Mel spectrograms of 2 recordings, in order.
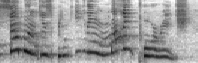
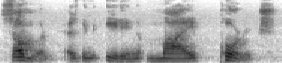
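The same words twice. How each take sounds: First: It is said in a high, squeaky voice. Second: It is said in a deep, booming voice. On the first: A small baby bear is speaking. "squeaked Baby Bear in his teeny tiny baby voice" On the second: A big, grown bear is speaking. "said Papa Bear in a great booming voice"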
